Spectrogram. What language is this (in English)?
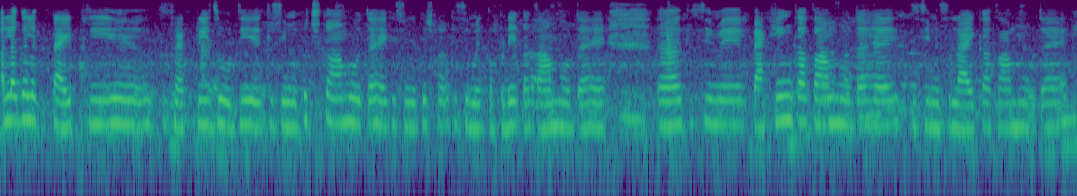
Urdu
